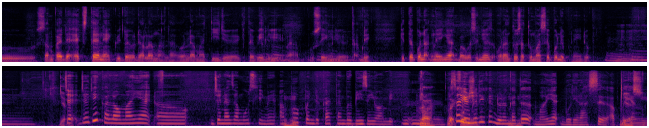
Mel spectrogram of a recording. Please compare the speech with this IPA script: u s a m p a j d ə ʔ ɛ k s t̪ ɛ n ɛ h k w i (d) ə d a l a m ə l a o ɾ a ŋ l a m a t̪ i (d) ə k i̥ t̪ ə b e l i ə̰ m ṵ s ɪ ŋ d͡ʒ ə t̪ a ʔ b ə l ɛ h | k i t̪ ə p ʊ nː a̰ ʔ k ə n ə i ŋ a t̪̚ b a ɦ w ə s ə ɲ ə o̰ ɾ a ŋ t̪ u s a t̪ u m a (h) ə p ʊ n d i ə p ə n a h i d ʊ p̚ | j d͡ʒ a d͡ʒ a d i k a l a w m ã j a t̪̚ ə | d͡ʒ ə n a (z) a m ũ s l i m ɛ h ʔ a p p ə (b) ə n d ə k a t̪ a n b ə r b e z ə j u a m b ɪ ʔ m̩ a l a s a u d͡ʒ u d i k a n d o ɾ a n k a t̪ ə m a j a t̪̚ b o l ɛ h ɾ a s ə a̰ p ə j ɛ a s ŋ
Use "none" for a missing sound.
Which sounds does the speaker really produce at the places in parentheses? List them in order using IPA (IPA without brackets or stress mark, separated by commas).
d, d͡ʒ, s, z, p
